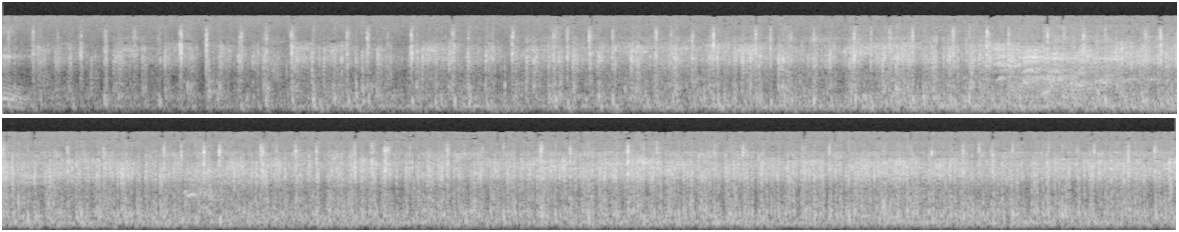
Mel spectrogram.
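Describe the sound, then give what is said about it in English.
Several horses gallop in a steady, rapid drumming of hooves that fills the whole stretch, with rushing wind noise over it and no clear voices. “At the gallop!”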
